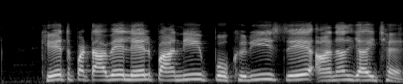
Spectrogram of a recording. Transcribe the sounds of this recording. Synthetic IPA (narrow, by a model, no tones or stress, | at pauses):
kʰeːt̪pəʈaːweleːlpaːnipoːkʰɾiseaːnəld͡ʒaːit͡ʃʰɛː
